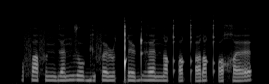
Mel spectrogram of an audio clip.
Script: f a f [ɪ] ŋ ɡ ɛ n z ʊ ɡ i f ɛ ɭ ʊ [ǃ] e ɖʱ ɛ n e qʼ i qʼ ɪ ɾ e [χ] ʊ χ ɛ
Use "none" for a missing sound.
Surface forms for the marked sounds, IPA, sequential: ɪ, ǃ, qʼ

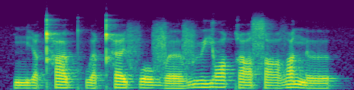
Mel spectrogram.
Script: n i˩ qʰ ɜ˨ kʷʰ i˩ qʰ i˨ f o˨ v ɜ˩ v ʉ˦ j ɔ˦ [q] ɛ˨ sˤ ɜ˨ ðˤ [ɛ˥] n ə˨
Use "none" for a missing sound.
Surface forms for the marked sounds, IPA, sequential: q, ə˥

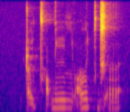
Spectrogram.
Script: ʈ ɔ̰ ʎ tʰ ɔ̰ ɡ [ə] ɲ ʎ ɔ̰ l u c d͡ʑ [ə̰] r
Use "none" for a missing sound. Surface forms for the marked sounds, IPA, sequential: ə, ə̰

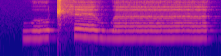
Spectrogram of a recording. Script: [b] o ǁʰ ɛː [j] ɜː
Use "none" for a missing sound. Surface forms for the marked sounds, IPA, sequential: w, w

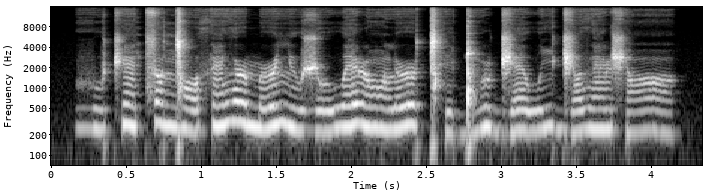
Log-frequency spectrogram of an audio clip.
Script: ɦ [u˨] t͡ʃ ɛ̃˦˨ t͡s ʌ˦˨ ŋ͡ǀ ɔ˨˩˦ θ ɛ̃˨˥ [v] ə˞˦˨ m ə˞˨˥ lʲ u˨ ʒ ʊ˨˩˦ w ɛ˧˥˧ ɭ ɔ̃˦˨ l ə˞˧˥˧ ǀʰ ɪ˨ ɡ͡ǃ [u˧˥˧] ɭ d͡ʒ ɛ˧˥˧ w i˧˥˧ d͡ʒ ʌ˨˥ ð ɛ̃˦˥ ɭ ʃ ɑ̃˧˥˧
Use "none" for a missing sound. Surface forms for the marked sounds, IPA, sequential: u˨˩˦, ð, ũ˧˥˧

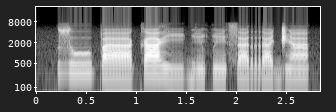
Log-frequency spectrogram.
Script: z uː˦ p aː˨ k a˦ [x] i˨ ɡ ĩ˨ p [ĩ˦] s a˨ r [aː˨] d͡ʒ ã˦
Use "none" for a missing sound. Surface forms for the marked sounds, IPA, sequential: ɣ, ĩ˨, a˨

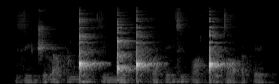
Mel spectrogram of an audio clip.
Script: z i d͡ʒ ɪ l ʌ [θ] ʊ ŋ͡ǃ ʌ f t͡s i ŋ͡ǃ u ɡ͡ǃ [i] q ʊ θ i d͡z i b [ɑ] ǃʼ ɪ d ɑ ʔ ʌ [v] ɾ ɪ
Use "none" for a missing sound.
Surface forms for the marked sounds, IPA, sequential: f, ɪ, ɑ, θ

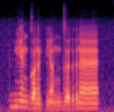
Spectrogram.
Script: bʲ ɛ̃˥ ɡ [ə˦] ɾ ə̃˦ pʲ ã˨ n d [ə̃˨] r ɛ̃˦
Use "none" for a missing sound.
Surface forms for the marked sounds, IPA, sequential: ʌ˦, ə˨

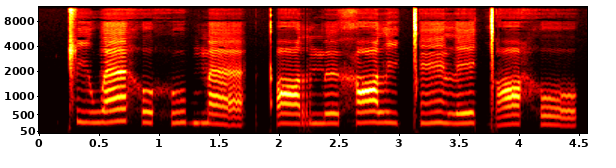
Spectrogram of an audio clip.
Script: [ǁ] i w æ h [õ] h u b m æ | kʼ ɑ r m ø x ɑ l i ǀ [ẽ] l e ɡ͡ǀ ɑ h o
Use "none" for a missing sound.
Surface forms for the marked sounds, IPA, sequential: ǁ, o, ẽ

